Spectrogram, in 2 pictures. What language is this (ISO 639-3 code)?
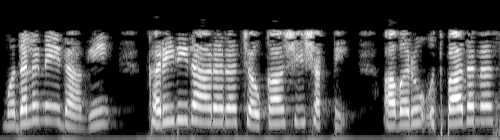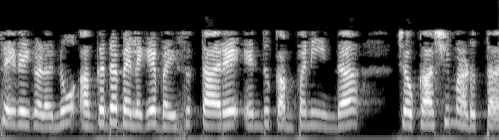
kan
